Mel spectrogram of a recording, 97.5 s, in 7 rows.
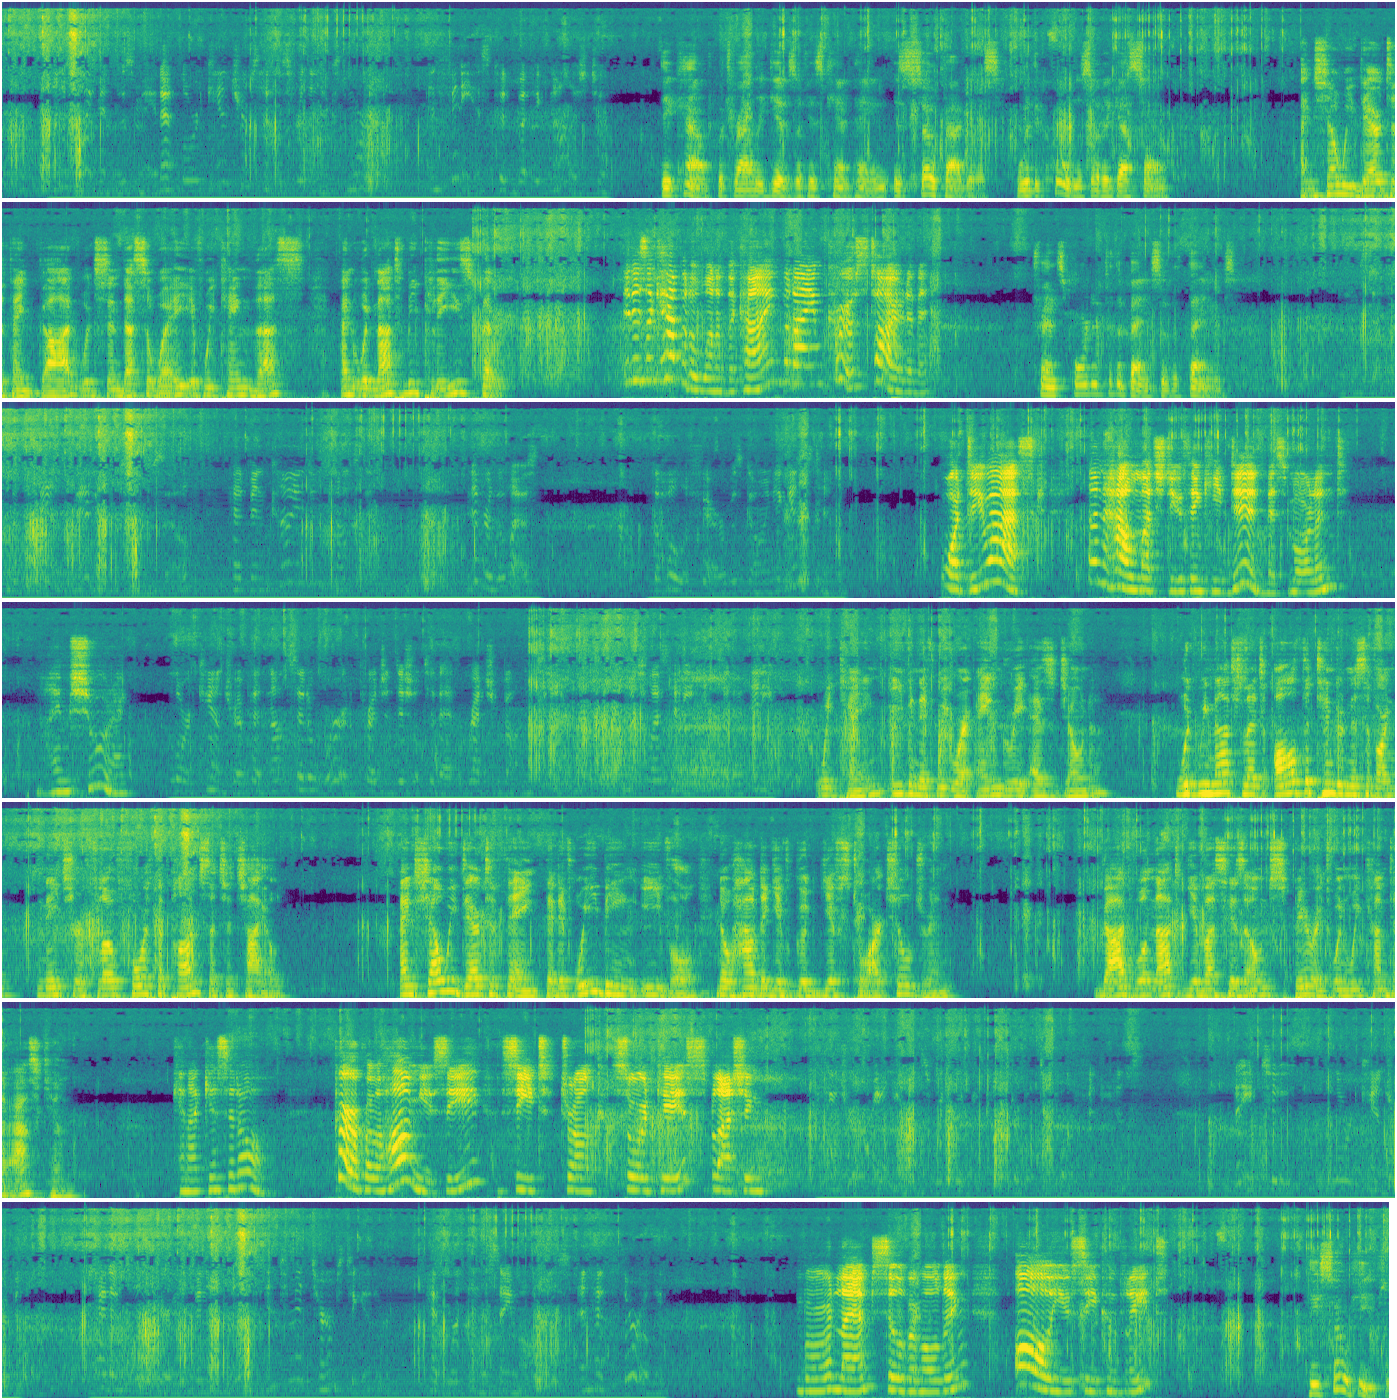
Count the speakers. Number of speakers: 4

